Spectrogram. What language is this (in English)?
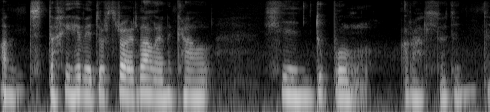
Welsh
